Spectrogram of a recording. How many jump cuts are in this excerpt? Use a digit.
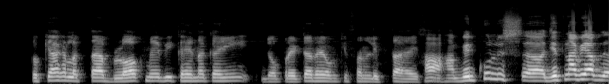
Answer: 0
